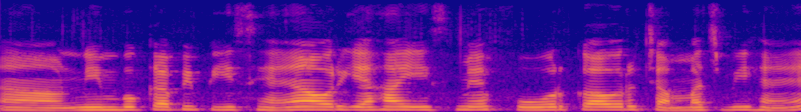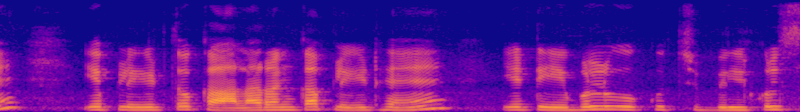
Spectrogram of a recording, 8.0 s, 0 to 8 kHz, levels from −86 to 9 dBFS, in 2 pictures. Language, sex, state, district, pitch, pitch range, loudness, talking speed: Hindi, female, Bihar, West Champaran, 200 Hz, 185-210 Hz, -19 LUFS, 200 wpm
